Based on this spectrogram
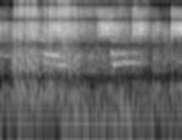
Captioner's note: screams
